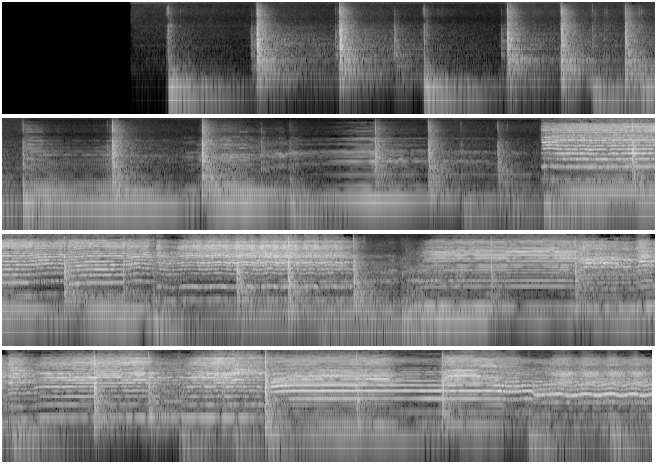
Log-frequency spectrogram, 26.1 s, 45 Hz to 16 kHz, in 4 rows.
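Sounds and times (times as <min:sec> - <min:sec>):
struck string notes: 0:06.3 - 0:26.0
double-reed wind instrument: 0:06.7 - 0:26.0
low bass string tones: 0:21.4 - 0:26.0.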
